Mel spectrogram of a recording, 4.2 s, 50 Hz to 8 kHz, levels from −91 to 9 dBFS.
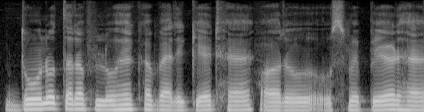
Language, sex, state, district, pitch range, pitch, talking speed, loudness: Hindi, male, Bihar, Samastipur, 115-125 Hz, 120 Hz, 140 wpm, -15 LUFS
